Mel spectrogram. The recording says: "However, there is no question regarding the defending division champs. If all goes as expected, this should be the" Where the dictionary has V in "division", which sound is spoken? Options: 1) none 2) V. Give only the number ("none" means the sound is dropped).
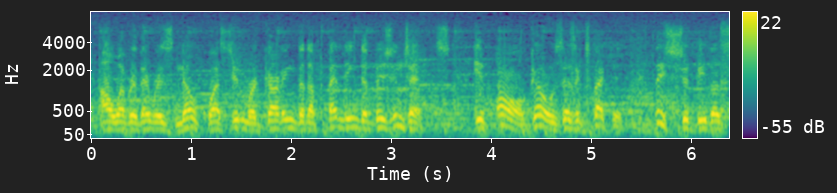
2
